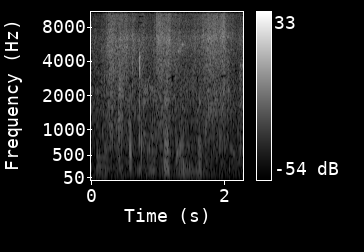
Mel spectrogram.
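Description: Indistinct human voice: several short voiced sounds with bending pitch, not clear speech.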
